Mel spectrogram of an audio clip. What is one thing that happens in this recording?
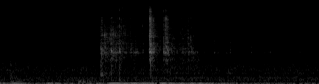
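Small metal rivets rattle in a plastic box.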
